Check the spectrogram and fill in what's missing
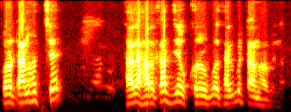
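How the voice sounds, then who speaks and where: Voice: medium pitch, fast, fairly bright tone. A teacher giving a Quran reading lesson, sounding out letters and syllables and often asking students whether they will remember. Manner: drills syllables aloud, often checks understanding. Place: classroom with a board.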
